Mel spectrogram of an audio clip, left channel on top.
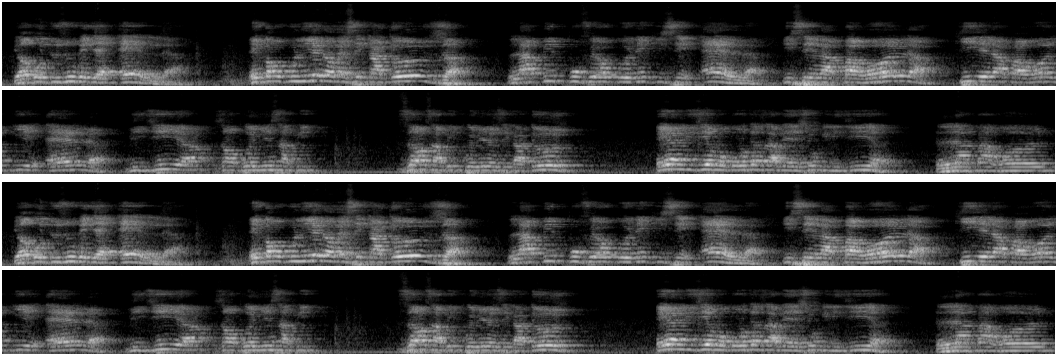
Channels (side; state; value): both; normal; correlation 0.93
